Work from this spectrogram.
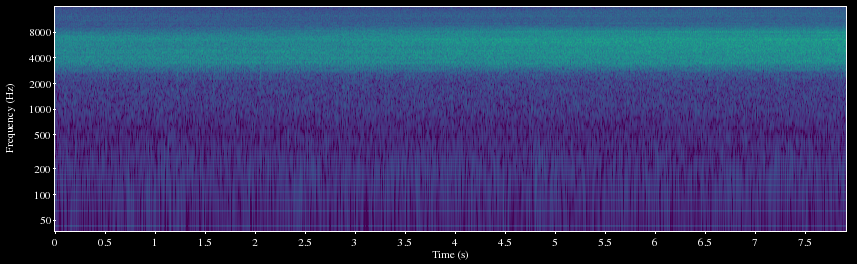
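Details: Summer cicadas in full chorus, a loud, steady, hissing buzz that never breaks and swells slightly toward the end, with faint scattered chirps beneath.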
